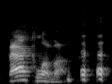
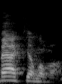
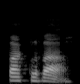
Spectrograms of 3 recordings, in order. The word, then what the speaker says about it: baklava: I'll tell you and Joyce says that I pronounced it right so baklava Scott bakulova no baklava whatever all right let's see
